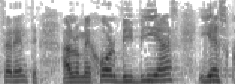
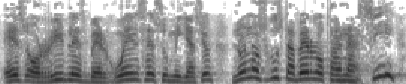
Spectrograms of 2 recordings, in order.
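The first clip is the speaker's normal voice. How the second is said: loud, raised preacher's voice; urgent, driving sermon delivery; forceful preaching; 3 semitones higher, 5 dB louder than usual. Real, not acted. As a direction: pound out each consequence emphatically.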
